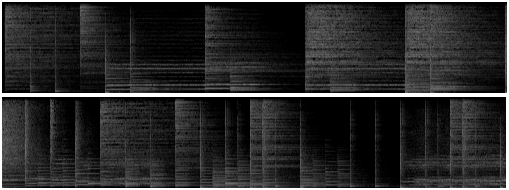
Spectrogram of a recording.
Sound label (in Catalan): percusio i veu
